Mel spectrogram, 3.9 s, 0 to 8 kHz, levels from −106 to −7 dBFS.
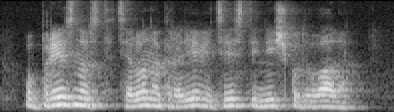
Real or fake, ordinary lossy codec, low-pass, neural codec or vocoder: real; none; none; none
